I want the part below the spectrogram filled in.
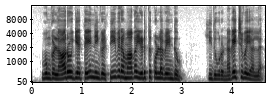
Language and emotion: Tamil, angry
